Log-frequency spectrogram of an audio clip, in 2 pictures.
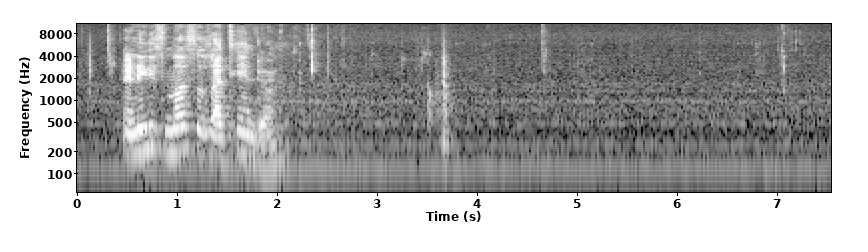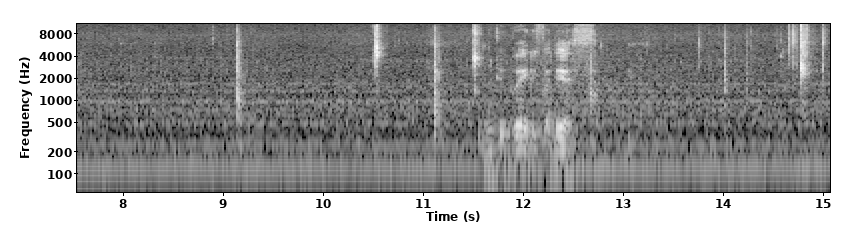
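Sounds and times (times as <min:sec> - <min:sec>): steady low hum: 0:00.0 - 0:15.0
chewing mussels: 0:02.1 - 0:09.1, 0:13.7 - 0:15.0.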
